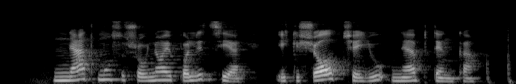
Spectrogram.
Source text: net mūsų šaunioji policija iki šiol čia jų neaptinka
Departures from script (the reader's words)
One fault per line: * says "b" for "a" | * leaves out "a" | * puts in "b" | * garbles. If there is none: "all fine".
all fine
